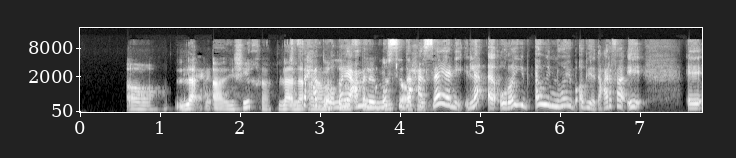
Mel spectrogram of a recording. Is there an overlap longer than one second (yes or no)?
yes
